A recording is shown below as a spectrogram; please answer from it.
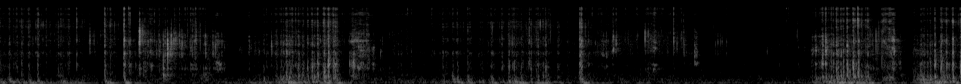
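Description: A solid rectangular white soap bar held in the hand has its edge scraped and carved with a metal utility knife blade. Dense, irregular bright scraping and crisp shaving crackles come in bursts with short quiet gaps, each stroke dying away almost instantly.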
